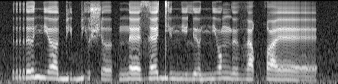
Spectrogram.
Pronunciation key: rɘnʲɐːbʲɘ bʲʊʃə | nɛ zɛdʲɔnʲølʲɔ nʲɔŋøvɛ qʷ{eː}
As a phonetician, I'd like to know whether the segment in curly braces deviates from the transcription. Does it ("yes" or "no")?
yes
